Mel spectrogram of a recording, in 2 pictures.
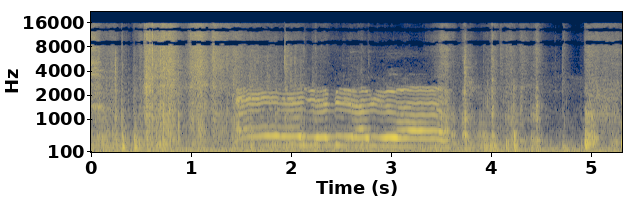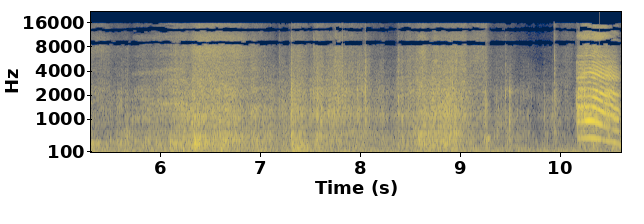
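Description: A man's drawn-out, wavering laugh, followed by the rustle and knocking of a cardboard shipping box and crumpled packing paper as the box is lifted and tipped.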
